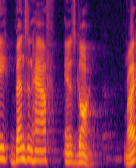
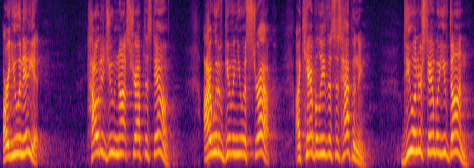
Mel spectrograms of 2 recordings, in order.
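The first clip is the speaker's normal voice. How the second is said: mock furious rant; 6 semitones higher than usual. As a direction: blow up at the neighbor over the broken mower. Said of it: "be belligerent back".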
